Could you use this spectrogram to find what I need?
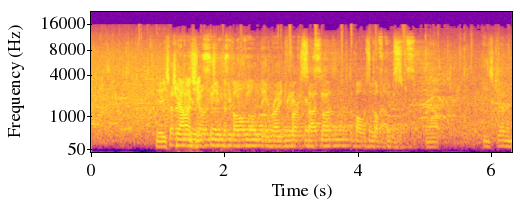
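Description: A man announces calmly through a microphone and loudspeaker in a large arena.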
